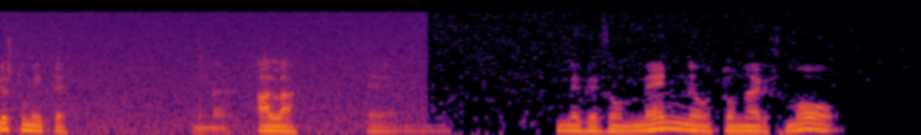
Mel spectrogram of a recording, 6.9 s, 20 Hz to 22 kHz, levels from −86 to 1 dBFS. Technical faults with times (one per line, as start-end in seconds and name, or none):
3.20-6.91 overdone noise removal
